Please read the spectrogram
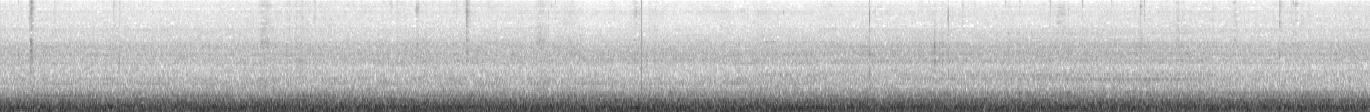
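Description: Passenger aircraft cabin noise in flight: a steady low rumble of engines and rushing air, with a faint steady hum above it.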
